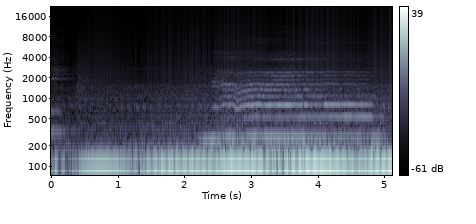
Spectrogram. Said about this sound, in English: a train passes overhead.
